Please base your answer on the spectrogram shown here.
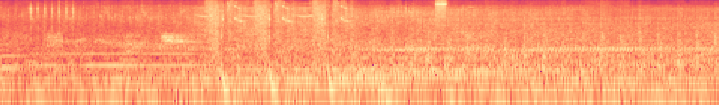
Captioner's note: helicopter flies overhead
